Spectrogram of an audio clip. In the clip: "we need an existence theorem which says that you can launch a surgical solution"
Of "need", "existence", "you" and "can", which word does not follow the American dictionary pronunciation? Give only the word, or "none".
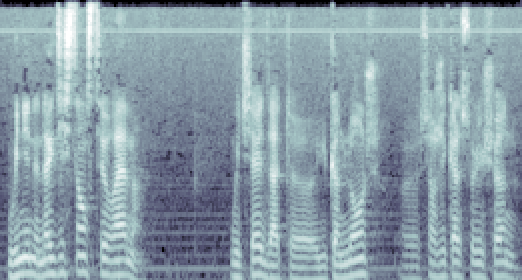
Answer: existence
